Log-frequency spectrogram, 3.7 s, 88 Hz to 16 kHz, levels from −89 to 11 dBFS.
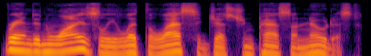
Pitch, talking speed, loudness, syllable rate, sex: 120 Hz, 130 wpm, -19 LUFS, 4.5 syllables/s, male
